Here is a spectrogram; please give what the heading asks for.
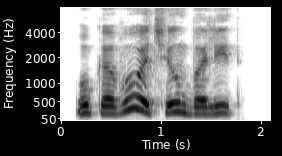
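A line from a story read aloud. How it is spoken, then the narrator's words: Snorting. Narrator (Russian): хмыкнул Ланс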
